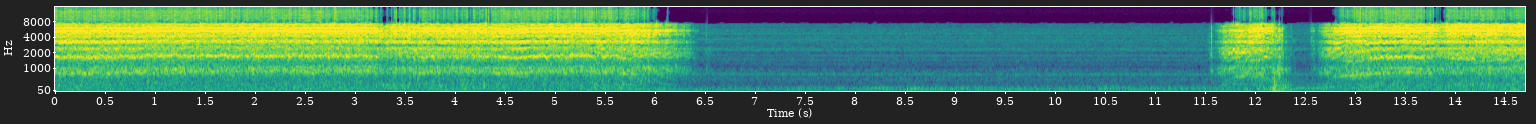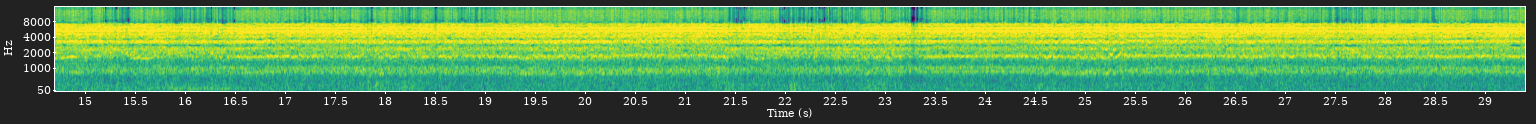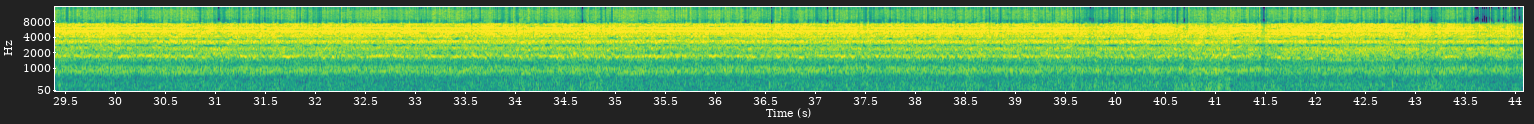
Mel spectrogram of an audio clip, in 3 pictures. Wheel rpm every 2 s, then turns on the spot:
220, 230, 210, 20, 0, 10, 130, 220, 230, 230, 220, 230, 230, 230, 230, 230, 230, 230, 230, 230, 230, 220.
none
